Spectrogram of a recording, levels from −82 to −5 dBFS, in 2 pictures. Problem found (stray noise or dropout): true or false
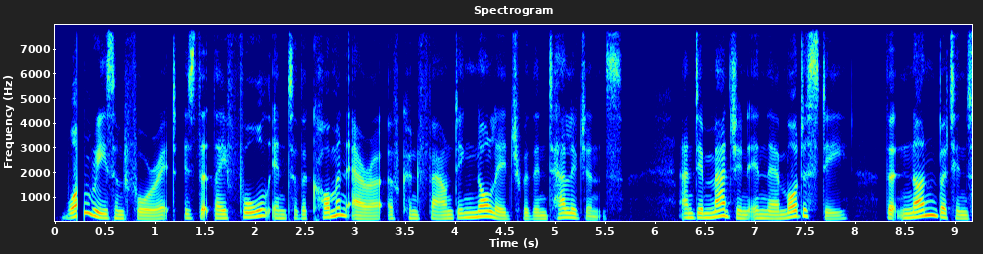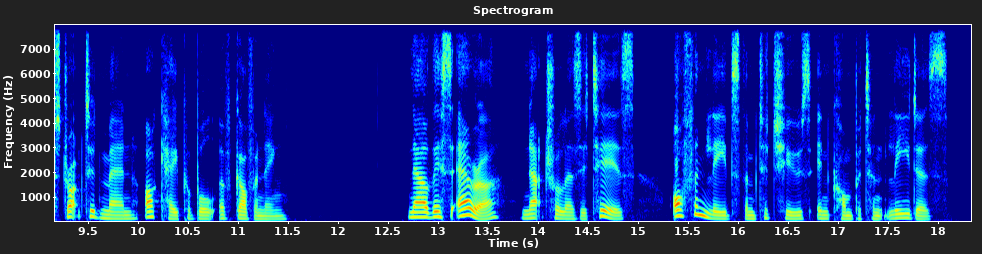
true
